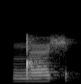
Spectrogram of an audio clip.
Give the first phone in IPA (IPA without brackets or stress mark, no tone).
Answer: ŋ͡ǃ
